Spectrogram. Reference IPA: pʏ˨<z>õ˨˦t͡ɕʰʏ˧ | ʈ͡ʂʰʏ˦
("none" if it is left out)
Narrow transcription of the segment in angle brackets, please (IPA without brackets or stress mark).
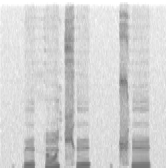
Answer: θ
